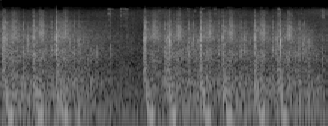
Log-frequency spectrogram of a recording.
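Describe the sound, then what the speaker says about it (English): Rapid bursts of assault rifle fire in the Cyberpunk video game, loud and close, with steady repeated shots broken by a brief pause partway through and no talking over it. "Assault rifle."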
